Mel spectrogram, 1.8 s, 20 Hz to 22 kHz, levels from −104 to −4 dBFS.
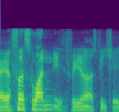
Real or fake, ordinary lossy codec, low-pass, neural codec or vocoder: real; none; 7.2 kHz; none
